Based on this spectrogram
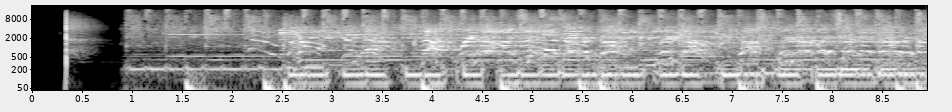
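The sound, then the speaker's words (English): One sharp hand clap cracks out right at the start and dies away quickly; after a brief silence, loud, busy music kicks in and continues to the end. “So there will be none, so this clap will be highly effective.”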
